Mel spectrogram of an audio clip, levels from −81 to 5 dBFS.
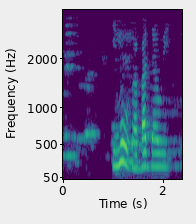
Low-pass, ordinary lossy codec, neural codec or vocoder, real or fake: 3.6 kHz; Opus, 64 kbps; none; real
